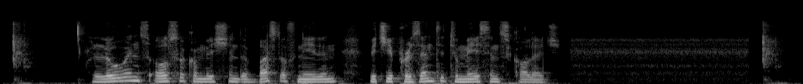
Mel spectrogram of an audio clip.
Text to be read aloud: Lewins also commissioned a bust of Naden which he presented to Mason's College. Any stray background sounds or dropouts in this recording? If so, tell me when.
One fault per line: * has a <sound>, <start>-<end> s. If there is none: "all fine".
all fine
